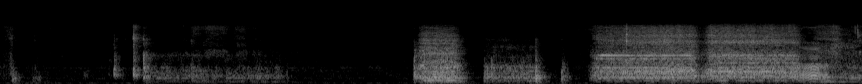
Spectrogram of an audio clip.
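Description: A Cricut cutting machine runs in loud, buzzing mechanical bursts of varying length, with its motor whirring and carriage moving between short pauses, heard up close.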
